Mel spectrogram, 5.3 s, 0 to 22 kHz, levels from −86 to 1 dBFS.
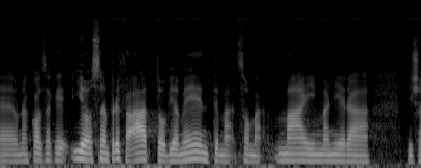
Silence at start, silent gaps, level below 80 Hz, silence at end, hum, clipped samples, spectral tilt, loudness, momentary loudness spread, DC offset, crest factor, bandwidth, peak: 0 s; none; -66 dBFS; 0 s; none; under 0.1%; -7 dB/octave; -38 LUFS; 9 LU; under 0.1%; 18 dB; 15 kHz; -18 dBFS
